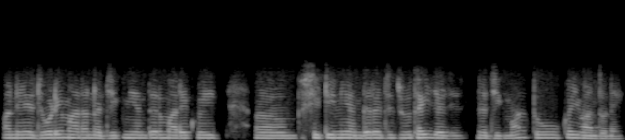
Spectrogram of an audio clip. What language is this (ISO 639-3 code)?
guj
